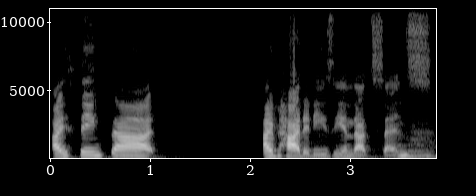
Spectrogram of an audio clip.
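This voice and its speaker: A woman's voice: mid-range voice, expressive, slow pace, sharp tone, no room sound. A woman speaking frankly and casually in an interview, swearing now and then. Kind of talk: candid interview.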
